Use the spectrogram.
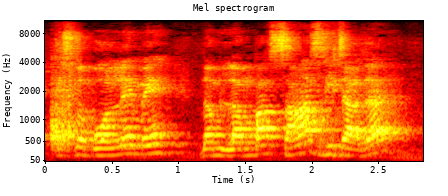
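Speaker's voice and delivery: ordinary talk, nothing marked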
